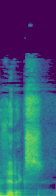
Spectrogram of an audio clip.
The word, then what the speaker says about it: Wittix: But you're also doing a fair bit of consulting work through your company Wittix, or Vittix. That's a W in front, but I'm not sure how it's pronounced. – So it's Wittix, and yeah, that's absolutely true.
